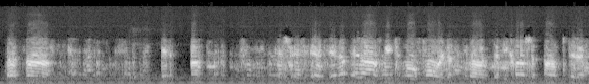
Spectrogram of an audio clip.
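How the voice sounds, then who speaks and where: A man talking over a prepaid collect payphone call, halting and hesitant, often repeating words. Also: fairly high pitch, sharp tone, highs cut off. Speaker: incarcerated caller. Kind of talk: casual chat.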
